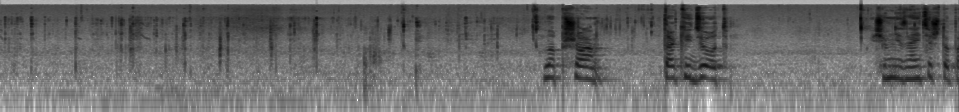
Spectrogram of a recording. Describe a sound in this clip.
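A fork scrapes and clinks inside a plastic cup.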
